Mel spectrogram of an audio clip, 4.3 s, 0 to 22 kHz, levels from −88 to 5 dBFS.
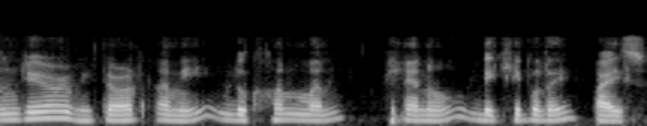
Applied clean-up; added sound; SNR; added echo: neural mask model DeepFilterNet 3.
